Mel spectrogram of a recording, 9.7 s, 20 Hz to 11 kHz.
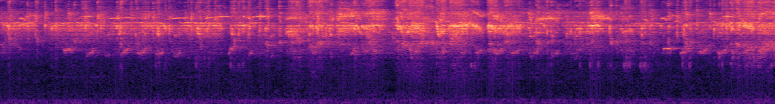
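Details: Swiftlet lure calls from a 2021 recording, mixed with 'inap' (roosting) and 'tarik' (pulling) sounds and played to draw swiftlets into a bird house to roost. Dense, continuous high chattering chirps and twitters overlap throughout, with no pauses.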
